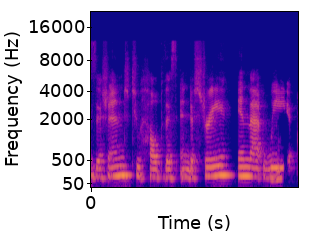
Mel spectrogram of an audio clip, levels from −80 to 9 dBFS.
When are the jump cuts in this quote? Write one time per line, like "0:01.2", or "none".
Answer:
none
